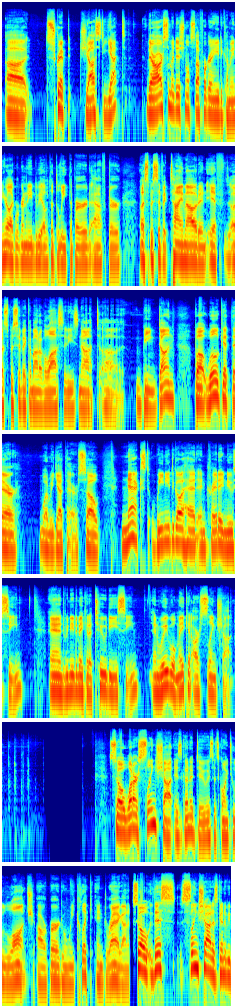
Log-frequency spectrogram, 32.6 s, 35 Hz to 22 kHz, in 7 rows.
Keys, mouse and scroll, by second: 30.5 click.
